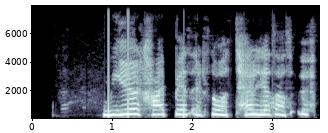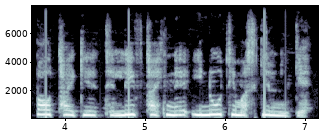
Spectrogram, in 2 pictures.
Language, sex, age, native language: Icelandic, male, 18-19, Icelandic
